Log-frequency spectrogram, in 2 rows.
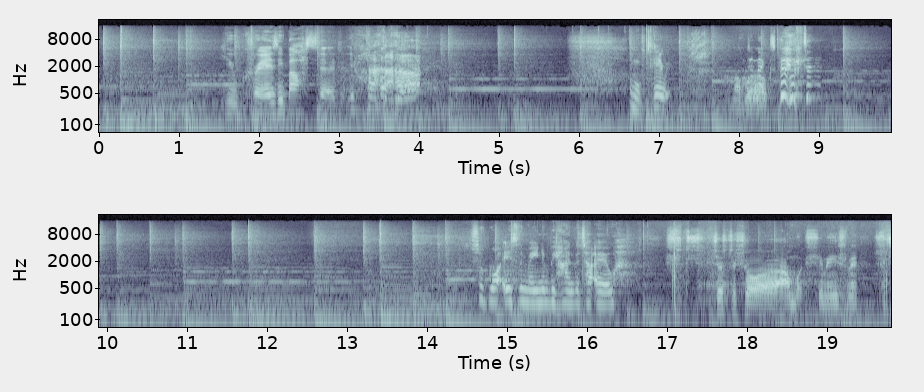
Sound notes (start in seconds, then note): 3.2 laughs; 5.8 exhales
